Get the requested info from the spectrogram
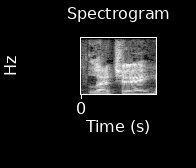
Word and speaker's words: Lecce: Is it Lecce? – Lecce, yeah.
